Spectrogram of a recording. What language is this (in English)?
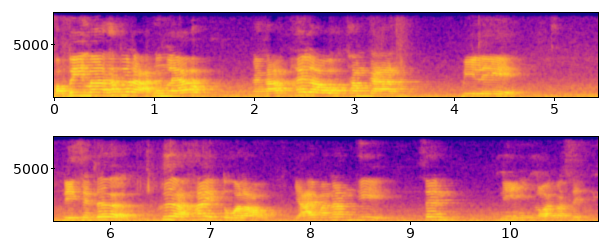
Thai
